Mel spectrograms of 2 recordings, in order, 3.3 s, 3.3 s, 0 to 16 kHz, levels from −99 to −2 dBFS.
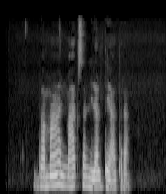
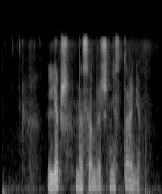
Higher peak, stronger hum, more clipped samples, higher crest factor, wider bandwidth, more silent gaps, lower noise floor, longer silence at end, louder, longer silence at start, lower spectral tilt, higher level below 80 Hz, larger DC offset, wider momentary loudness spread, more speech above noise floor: first, -14 dBFS vs -20 dBFS; neither; neither; about the same, 18 dB vs 20 dB; first, 11.5 kHz vs 8 kHz; neither; first, -71 dBFS vs -67 dBFS; first, 0.75 s vs 0.45 s; first, -30 LUFS vs -38 LUFS; first, 0.7 s vs 0.05 s; first, -6.5 dB/octave vs -4 dB/octave; second, -82 dBFS vs -68 dBFS; neither; about the same, 12 LU vs 13 LU; first, 42 dB vs 29 dB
